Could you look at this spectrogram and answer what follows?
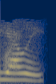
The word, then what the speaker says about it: Ariely: Now, a fabulous example, one of my favorite examples, is from best-selling author and TED speaker Dan Ariely. I think I pronounced his last name right. – Ariely. – Yes, thank you.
